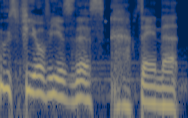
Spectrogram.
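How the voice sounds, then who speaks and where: A man's voice: medium pitch, animated, measured pace, mellow, faint music behind. A man streaming a video game, giving casual live commentary and musing aloud with offhand reactions. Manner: offhand reactions, muses aloud, mild swearing.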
